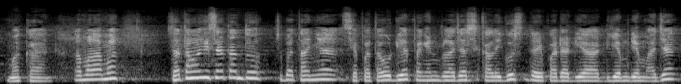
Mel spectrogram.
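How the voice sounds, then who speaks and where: A high-pitched man gives a sermon as a casual, lively story, acting out each voice. His words echo through a long hall reverb. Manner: lively, conversational, acts out quotes. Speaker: preacher.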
